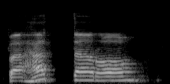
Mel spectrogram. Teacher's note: Kalau baca Abu Am, fahattara, hilang terus lam. Dan sebenarnya dia imalah lah, fahattari.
